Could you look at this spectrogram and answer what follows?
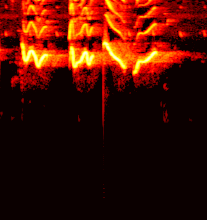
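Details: Caged songbird kept for two years, singing four clear whistled phrases, each rolling down and then up in a warbling loop, separated by short pauses; no other sounds.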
